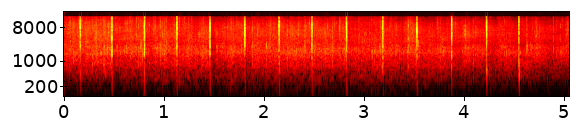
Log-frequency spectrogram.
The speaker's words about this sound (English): A round of applause for Susan DeMel, please.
